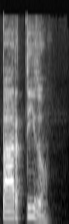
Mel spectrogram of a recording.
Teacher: Por ejemplo, este sonido sería similar a la vocal A en la palabra partido. Se pronuncia como A, pero es un sonido vocálico más corto en comparación a la palabra padre. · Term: vocal corta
